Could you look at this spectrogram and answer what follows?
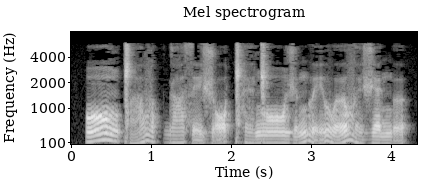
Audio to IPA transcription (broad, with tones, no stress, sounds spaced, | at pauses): ɔ̃ː˧˥˧ ŋ ǁ a̤˩˥ v | ɡ a̤˨ s ḛ˨ ʒ ɔ̰˩˥ ǁʰ ɛ̤˨ ŋ͡ǁ ɔ̃ː˨ ʒ ə˩˥ ŋ ð ḛ˩˥ β əː˩˥ v ɛ̤˨ ʒ ɛ˨ ŋ ə̰˨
